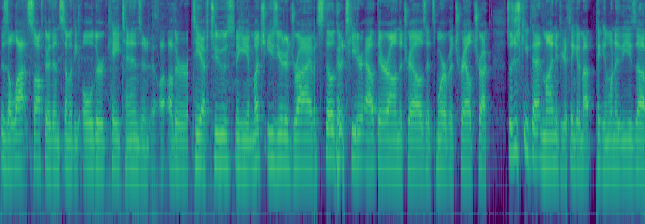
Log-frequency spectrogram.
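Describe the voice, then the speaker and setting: A man speaks at a moderate pace with a medium pitch. His intonation is fairly even, with hardly any pauses. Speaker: RC vehicle reviewer. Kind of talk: product review. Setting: outdoors. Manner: loud.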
